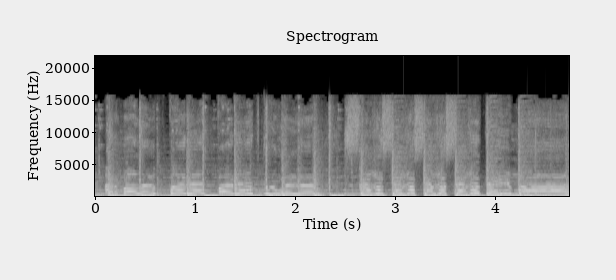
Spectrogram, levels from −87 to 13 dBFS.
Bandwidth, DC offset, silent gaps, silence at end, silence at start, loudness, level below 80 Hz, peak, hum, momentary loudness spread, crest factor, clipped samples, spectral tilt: 16.5 kHz; under 0.1%; none; 0 s; 0 s; -11 LUFS; -16 dBFS; 0 dBFS; none; 2 LU; 10 dB; under 0.1%; -4.5 dB/octave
